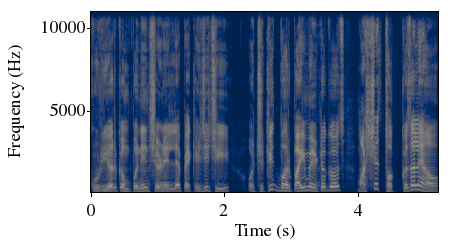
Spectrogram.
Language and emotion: Goan Konkani, surprised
